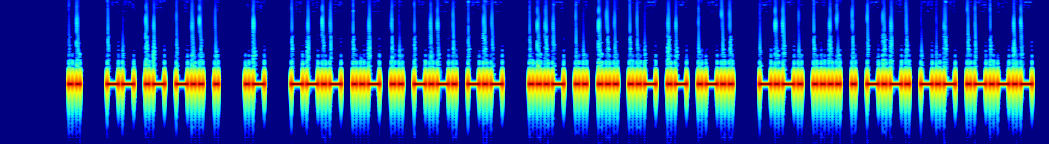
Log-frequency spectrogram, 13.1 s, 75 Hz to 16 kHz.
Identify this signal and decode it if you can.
Morse code, heard as a keyed tone, about 25 wpm, 700 Hz. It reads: I MADE A QUICK VISUAL CHECK.
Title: Sentences from Top 1000 Words - Review Part 6 - 25wpm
